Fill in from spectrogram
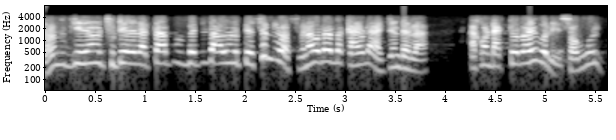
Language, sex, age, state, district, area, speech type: Odia, male, 45-60, Odisha, Kandhamal, rural, conversation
